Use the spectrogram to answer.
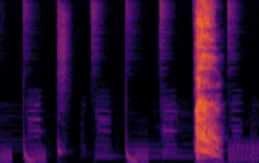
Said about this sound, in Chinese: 一声咳嗽从车厢外传来。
